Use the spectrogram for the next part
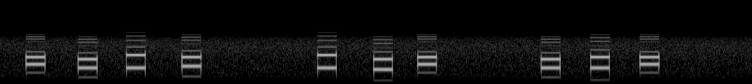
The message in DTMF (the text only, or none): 0468 610 450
